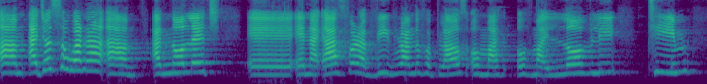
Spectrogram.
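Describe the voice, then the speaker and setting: In a Mexican accent, a woman speaks in a raised, projected voice with a high pitch and bright, sharp tone, at a fairly slow pace with fairly even intonation and long, frequent pauses, over a very clean recording with a silent background. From Mexico. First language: Spanish. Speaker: cultural center director and event host. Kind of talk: event announcements. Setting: live event with audience. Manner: halting.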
